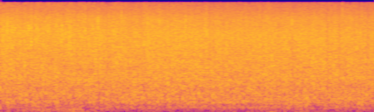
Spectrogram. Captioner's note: rain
